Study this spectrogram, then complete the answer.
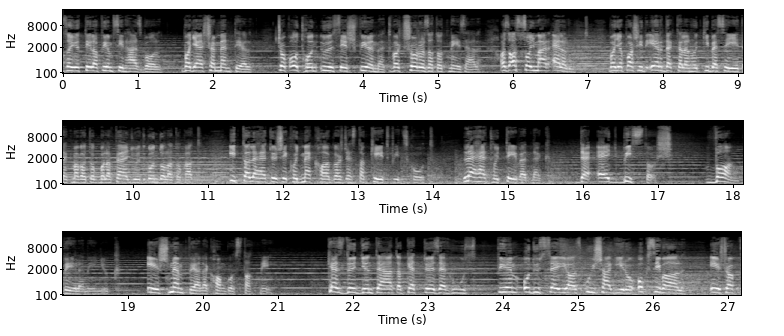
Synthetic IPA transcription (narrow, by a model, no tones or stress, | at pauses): ɒzɒjøt̪ːeːlɒfilmsinɦaːzboːl | vɒɟɛlʃɛmːɛnt̪eːl | t͡ʃɒko̞t̪ho̞nylseːʃfilmɛt̪ʋɒcʃo̞ɾo̞zɒt̪o̞t̪neːzɛl | ɒzɒsːo̞ɲmaːɾɛlɒlut̪ːvɒɟɒpɒʃid̪eːrd̪ɛk̚t̪ɛlɛnɦo̞ckibɛseːjːeːt̪ɛkmɒɡɒt̪o̞ɡ̚bolɒfɛlɟyld̪ɡo̞nd̪o̞lɒt̪o̞kɒt̪ | it̪ːɒlɛɦɛt̪øːʃeːkho̞ɟmɛkhɒlɡɒʒd̪ɛst̪ɒkeːt̪fit̪skoːt̪ | lɛɦɛt̪ho̞c̚t̪eːvɛd̪nɛk | d̪ɛʔɛɟbist̪o̞̰ʃ | vɒnveːlɛmeːɲyk | eːʃnɛɱfeːlnɛkhɒŋɡo̞st̪ɒt̪ni | kɛzd̪øːɟːønt̪ɛɦaːt̪ɒkɛt̪ːøːɛzɛrɦuːs | filmo̞d̪ysːɛjiɒzuːjʃaːɡiːɾoːʔo̞ksivɒl | eːʃɒ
